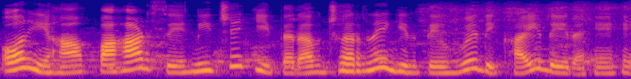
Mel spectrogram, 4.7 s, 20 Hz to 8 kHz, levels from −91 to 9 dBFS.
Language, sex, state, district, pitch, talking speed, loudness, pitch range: Hindi, female, Madhya Pradesh, Dhar, 210 Hz, 175 wpm, -19 LUFS, 190-265 Hz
